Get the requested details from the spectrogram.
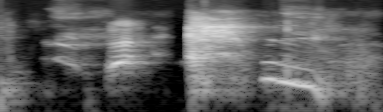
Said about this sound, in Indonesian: Tadi kayaknya masuk musim salju ya, jadi bersin-bersin.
